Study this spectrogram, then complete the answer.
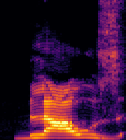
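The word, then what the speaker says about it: blouse: अब इस एस को जो है यहां पर ज पढ़ा जा रहा है ना कि स। रूल इसका यही है कि इससे पहले जो है वाऊ लेटर रहता है तो एस को ज पढ़ते हैं।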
